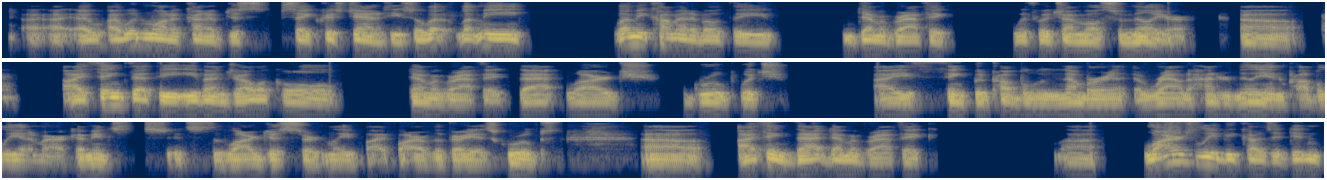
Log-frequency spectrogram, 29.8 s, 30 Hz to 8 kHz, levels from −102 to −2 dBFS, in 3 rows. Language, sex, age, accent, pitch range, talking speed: English, male, 50-69, American, 70-85 Hz, 145 wpm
